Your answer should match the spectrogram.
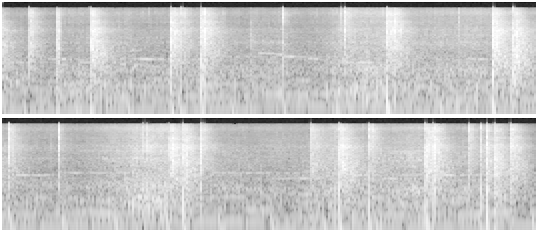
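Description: Diwali firecrackers: sharp cracks going off irregularly, roughly two a second, over the steady hiss of a ground firework spraying a jet of sparks.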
